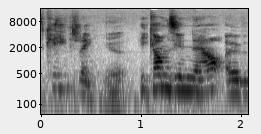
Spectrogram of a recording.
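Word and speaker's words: Keighley: I first came over I used to call Keely before I realized it was Keithley he comes in now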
